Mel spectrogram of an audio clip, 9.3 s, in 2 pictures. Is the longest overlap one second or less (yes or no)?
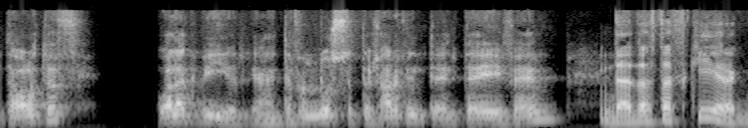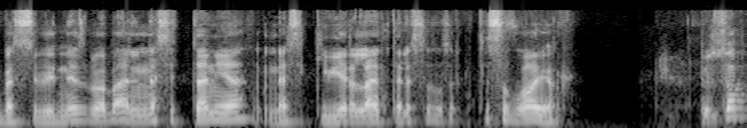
yes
